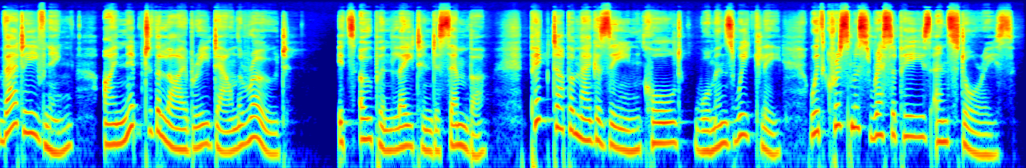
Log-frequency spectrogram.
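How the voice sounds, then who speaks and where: A woman, an English teacher, calmly reading a first-person story aloud as scripted narration. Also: low voice, takes it slowly.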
